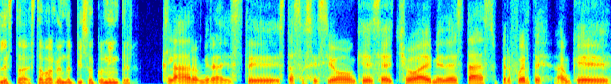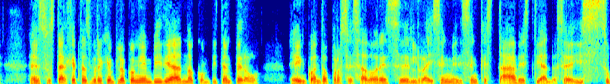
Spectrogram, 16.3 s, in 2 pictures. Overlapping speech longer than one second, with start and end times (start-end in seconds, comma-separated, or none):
none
